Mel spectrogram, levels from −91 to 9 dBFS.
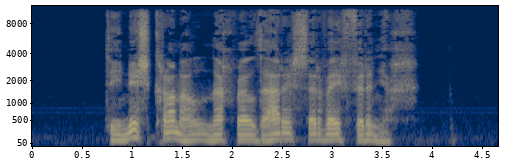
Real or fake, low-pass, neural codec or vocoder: real; 10.8 kHz; none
